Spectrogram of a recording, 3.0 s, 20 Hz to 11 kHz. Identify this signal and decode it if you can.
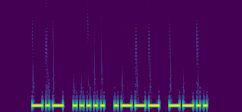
Morse code, heard as a keyed tone, about 28 wpm, 700 Hz. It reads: K5JZ
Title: USA Call Signs - 4 Characters - Repeated 2x - 28wpm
